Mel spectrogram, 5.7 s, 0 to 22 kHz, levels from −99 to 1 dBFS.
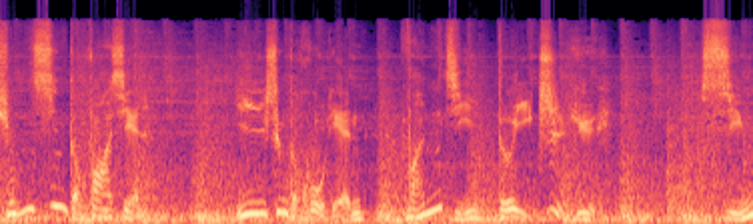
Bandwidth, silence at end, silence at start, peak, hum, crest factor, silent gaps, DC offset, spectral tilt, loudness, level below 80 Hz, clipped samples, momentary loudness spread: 16 kHz; 0 s; 0 s; 0 dBFS; none; 8 dB; none; under 0.1%; -4.5 dB/octave; -9 LUFS; -22 dBFS; 0.4%; 8 LU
